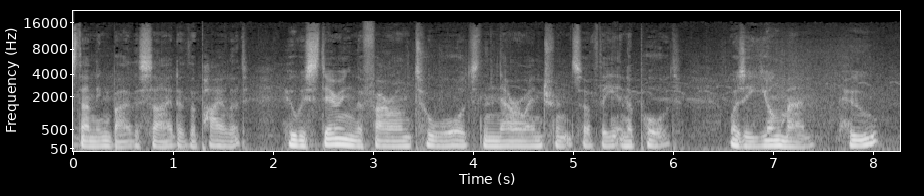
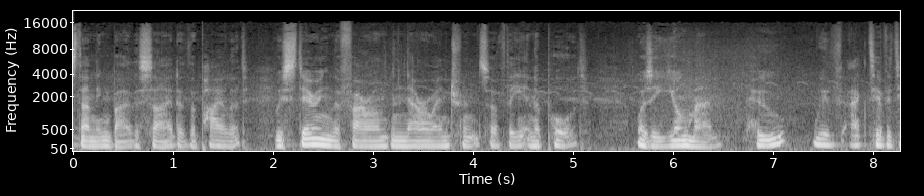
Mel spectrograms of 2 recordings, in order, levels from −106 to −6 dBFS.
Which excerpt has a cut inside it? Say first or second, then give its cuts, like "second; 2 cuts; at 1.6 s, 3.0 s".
second; 2 cuts; at 2.0 s, 3.2 s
